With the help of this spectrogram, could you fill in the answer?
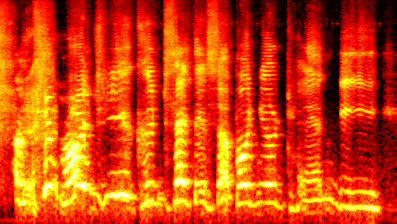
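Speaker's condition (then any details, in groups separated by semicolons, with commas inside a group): Cerebral palsy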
